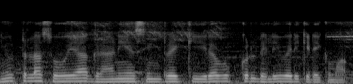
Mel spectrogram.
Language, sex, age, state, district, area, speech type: Tamil, male, 18-30, Tamil Nadu, Pudukkottai, rural, read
